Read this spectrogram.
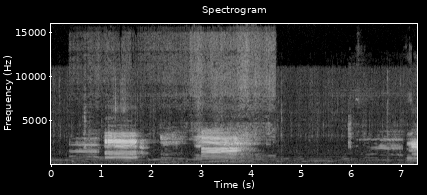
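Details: Grazing cattle give a few drawn-out, nasal moos, fairly high-pitched and rich in overtones.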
